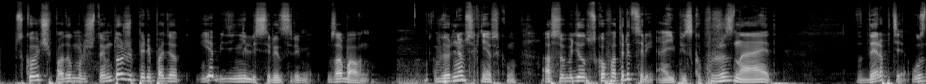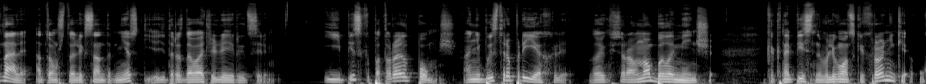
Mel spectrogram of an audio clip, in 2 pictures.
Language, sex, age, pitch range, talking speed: Russian, male, 20-39, 105-135 Hz, 170 wpm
